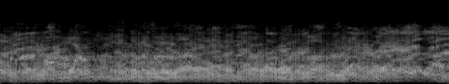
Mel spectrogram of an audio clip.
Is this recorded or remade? remade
